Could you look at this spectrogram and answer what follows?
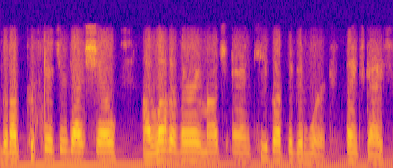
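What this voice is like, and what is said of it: Regional accent. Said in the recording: “somebody that's from my neck of the woods. I can hear the accent.”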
